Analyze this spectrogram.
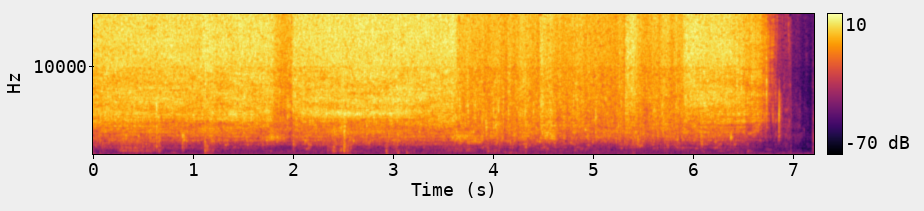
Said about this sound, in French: Voilà, ah, de l'eau chaude. Trop chaude. L'eau est trop chaude. Donc on va faire de l'eau un peu tiède.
